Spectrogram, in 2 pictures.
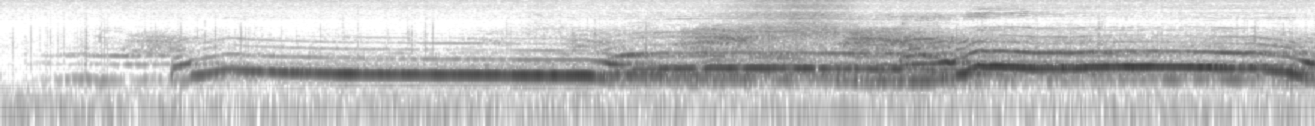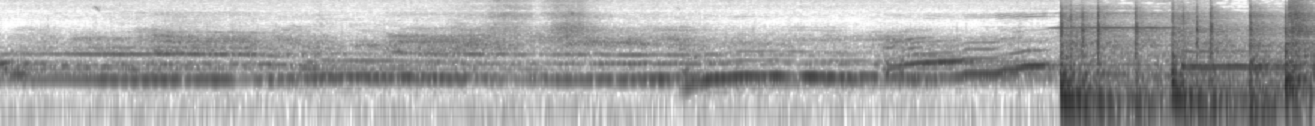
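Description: Several wolves howling together: long overlapping howls, starting about a second in, each rising at the start and falling away at the end. Right at the end a black metal band comes in loudly.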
